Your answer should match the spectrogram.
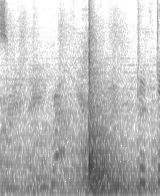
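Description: A single clunk about a second in as the swing-out tack box on a horse float is unlatched and opened.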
